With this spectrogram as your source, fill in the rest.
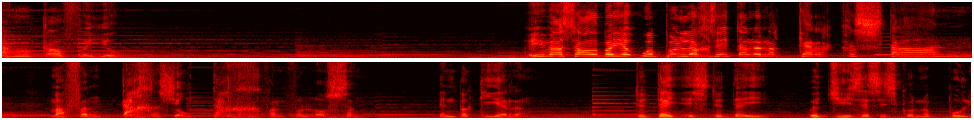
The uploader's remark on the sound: Preached at Jesus The Answer Outreach, The Hague, Delft on the 12th November 2023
